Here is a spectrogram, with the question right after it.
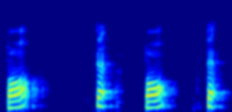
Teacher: Après, on a l'alvéole dental, asnani lathawi, le ta. C'est une occlusive sourde et surtout emphatique. Donc, c'est l'emphatique du ta.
